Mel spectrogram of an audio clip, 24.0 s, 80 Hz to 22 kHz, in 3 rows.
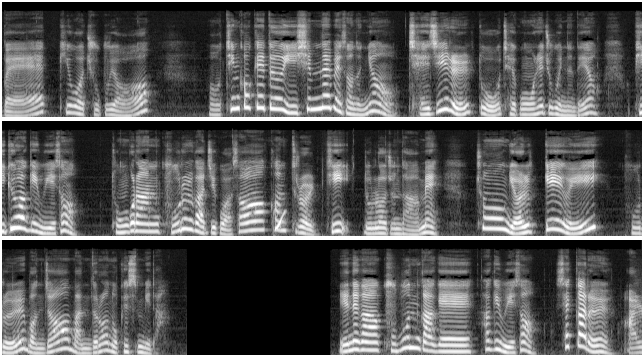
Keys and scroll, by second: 1.3 typing, 12.0 super+d, 13.0 Right, 13.5 Right, 13.5 Right, 13.6 Right, 13.7 Right, 13.8 Right, 15.0 super+d, 15.3 super+d, 15.6 super+d.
